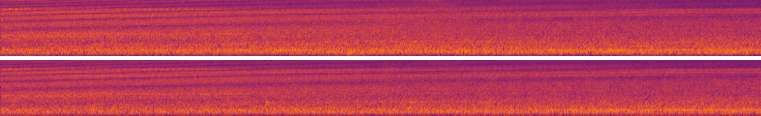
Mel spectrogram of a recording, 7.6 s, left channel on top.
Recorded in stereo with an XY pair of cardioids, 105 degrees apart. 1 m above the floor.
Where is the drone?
10° left; by 7.6 s 5° right.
